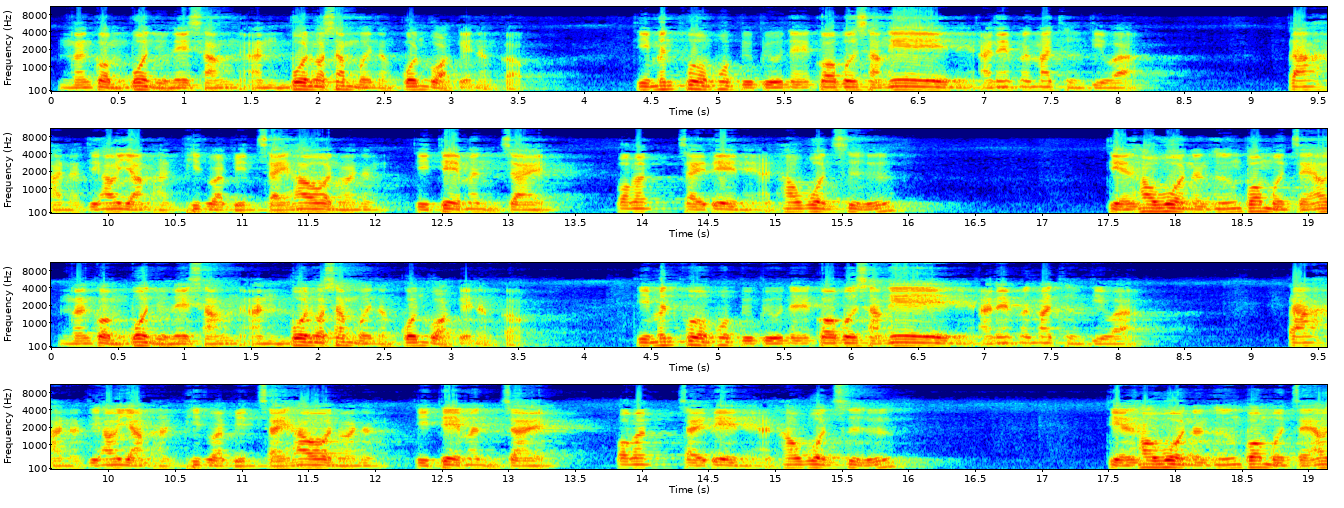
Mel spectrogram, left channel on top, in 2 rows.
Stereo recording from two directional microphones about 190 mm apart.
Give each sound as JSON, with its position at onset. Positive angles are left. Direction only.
{"t": 0.1, "sound": "a man's voice", "side_deg": 10}
{"t": 9.3, "sound": "a man's voice", "side_deg": 10}
{"t": 14.3, "sound": "a man's voice", "side_deg": 10}
{"t": 17.5, "sound": "a man's voice", "side_deg": 10}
